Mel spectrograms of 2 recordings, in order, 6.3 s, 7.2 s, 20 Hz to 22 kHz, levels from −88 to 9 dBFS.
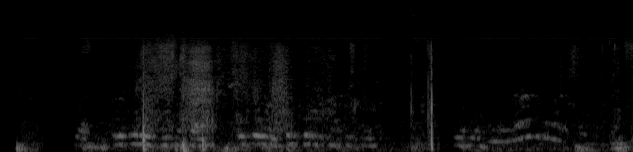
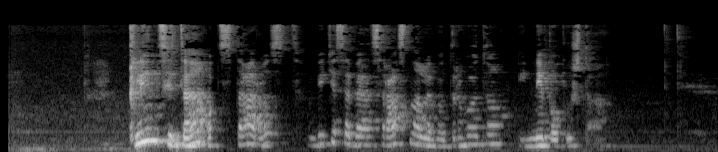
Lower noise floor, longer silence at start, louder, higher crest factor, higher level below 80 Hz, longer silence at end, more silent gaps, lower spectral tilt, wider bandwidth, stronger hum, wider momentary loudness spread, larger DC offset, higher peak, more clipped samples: first, -75 dBFS vs -58 dBFS; about the same, 0.15 s vs 0.25 s; second, -56 LUFS vs -18 LUFS; first, 28 dB vs 20 dB; second, -70 dBFS vs -54 dBFS; second, 0 s vs 1.4 s; neither; about the same, -4.5 dB/octave vs -4 dB/octave; first, 15.5 kHz vs 11.5 kHz; neither; second, 15 LU vs 22 LU; neither; second, -28 dBFS vs 0 dBFS; neither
